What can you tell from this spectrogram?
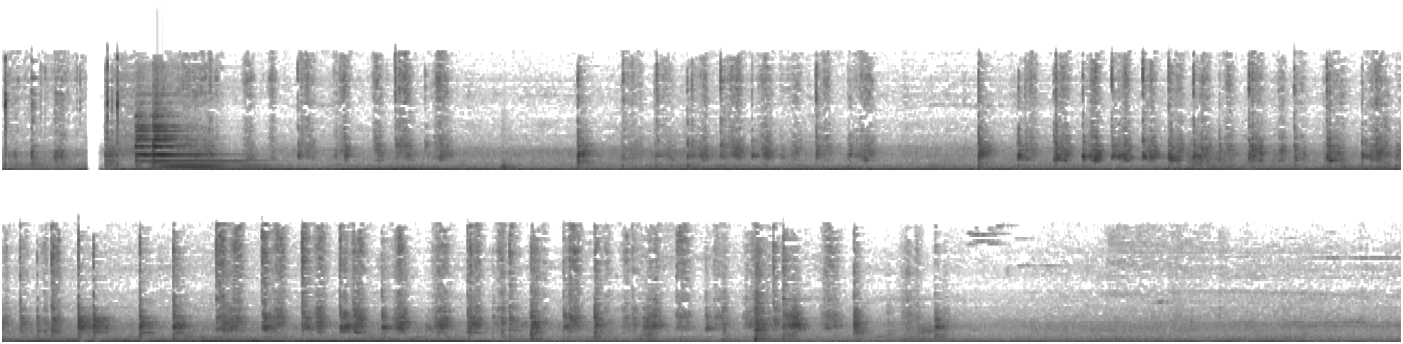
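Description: Metal spatula clanking and scraping against a steel wok while stir-frying fried rice, in quick irregular strokes over a steady low rumble. A brief ringing tone sounds about a second and a half in.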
